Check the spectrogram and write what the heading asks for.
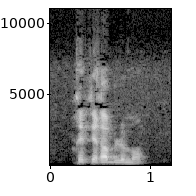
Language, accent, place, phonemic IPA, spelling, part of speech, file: French, France, Lyon, /pʁe.fe.ʁa.blə.mɑ̃/, préférablement, adverb, LL-Q150 (fra)-préférablement.wav
- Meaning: preferably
